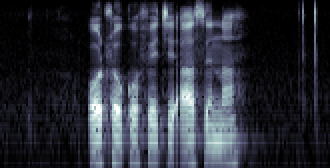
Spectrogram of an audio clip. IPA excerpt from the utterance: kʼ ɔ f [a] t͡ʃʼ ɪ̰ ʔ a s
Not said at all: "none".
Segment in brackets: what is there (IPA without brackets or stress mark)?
e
